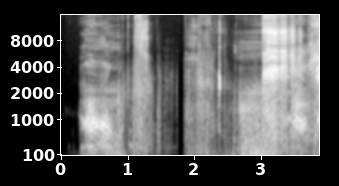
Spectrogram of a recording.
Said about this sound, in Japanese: その上でさらに、お前の大好きな耳なめも追加して追い込みます。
